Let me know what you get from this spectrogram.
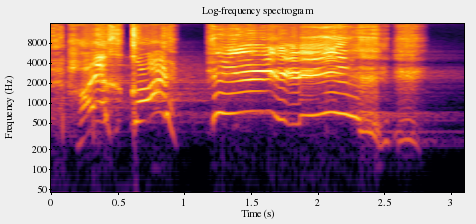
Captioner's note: panicked cry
